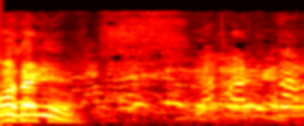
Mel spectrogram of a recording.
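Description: Speech only: people in a watching crowd talking over one another, with a man's voice loudest at the start.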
